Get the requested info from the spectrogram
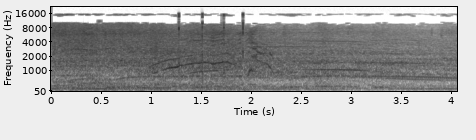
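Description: A dirt bike engine revs, the pitch rising and then holding, over loud arena music and crowd noise.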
